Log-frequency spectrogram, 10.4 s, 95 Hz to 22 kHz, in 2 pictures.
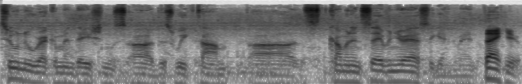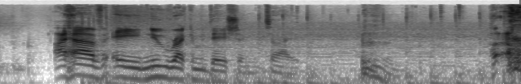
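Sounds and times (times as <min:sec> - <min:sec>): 
speech: 0:00.0 - 0:09.1, 0:10.1 - 0:10.4
person clearing throat: 0:08.8 - 0:09.3, 0:10.1 - 0:10.4.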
